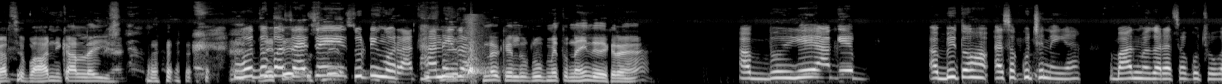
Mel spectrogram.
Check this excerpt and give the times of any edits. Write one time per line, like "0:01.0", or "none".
0:04.7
